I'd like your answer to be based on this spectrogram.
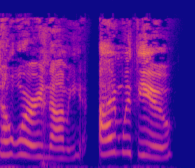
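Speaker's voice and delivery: high, smitten, lovestruck voice. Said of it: "Sanji's only got eyes for one thing".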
